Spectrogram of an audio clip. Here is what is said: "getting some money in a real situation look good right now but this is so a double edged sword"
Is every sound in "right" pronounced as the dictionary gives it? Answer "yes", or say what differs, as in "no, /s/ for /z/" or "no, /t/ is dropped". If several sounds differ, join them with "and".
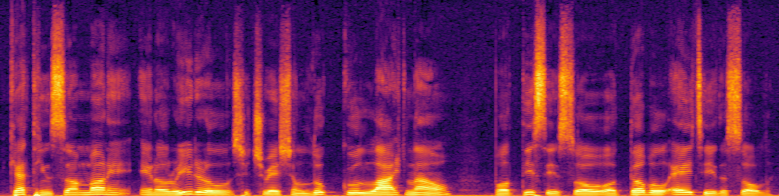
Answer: no, /l/ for /ɹ/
